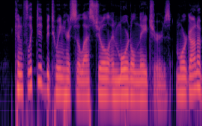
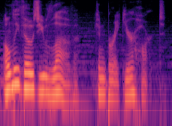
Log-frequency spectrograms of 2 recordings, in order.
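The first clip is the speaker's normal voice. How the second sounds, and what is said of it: Poorly imitated character voice. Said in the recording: “my terrible impression”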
